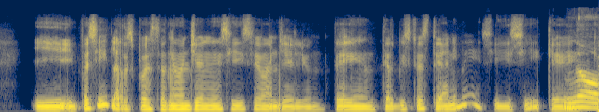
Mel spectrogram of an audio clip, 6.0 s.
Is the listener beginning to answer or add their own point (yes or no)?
yes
